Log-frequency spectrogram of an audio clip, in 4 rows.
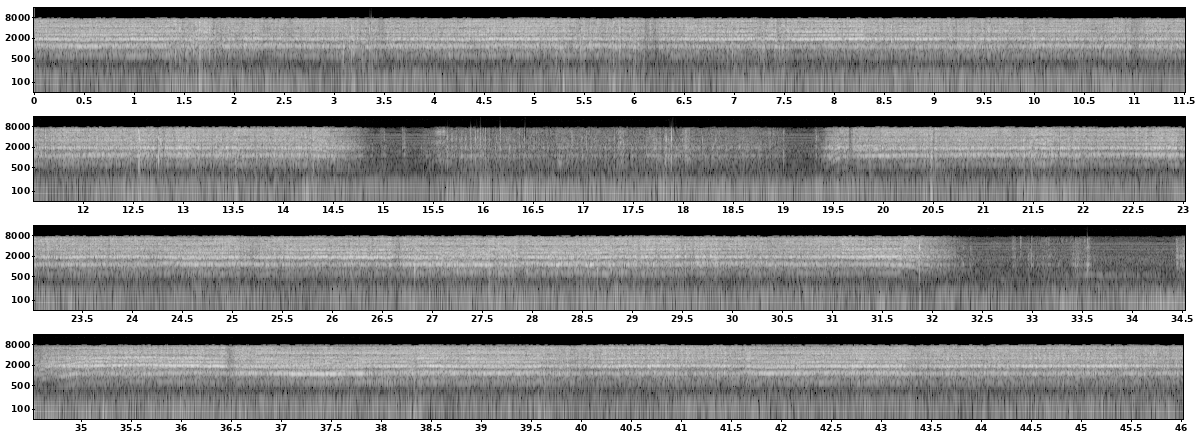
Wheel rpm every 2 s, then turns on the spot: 160, 170, 170, 160, 170, 160, 170, 50, 30, 50, 160, 160, 160, 160, 160, 150, 10, 100, 160, 160, 170, 160, 170.
16-18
